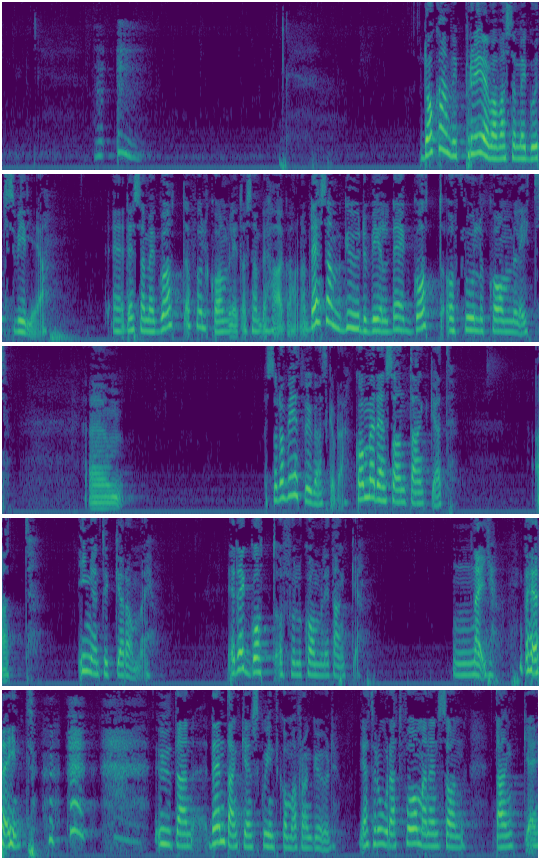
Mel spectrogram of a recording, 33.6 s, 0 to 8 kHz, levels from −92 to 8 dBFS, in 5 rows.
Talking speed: 125 wpm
